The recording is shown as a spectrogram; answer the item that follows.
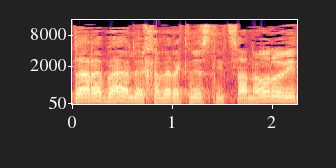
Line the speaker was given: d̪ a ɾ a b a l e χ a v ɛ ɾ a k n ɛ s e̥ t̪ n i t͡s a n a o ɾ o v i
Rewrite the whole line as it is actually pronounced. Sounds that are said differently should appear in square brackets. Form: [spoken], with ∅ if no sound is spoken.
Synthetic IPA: d̪ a ɾ a b a l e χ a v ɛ ɾ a k n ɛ s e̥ t̪ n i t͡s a n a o ɾ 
